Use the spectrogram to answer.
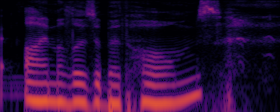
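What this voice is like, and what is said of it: Forced deep-voiced Elizabeth Holmes impression. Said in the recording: “She had this very deep, deep voice... let me see if I can do it... this deep voice and almost sounded like it wasn't authentic. Like it was forced... faked her deep voice”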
